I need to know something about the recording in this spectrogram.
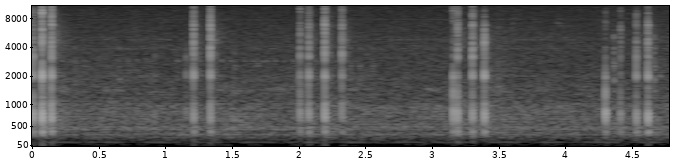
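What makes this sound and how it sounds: Fingertips and nails tap rapidly on the smooth, hollow plastic back of a paddle hairbrush, making sharp, bright clicks. The taps come in short clusters of three or four with brief pauses between, each click dying away almost at once.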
